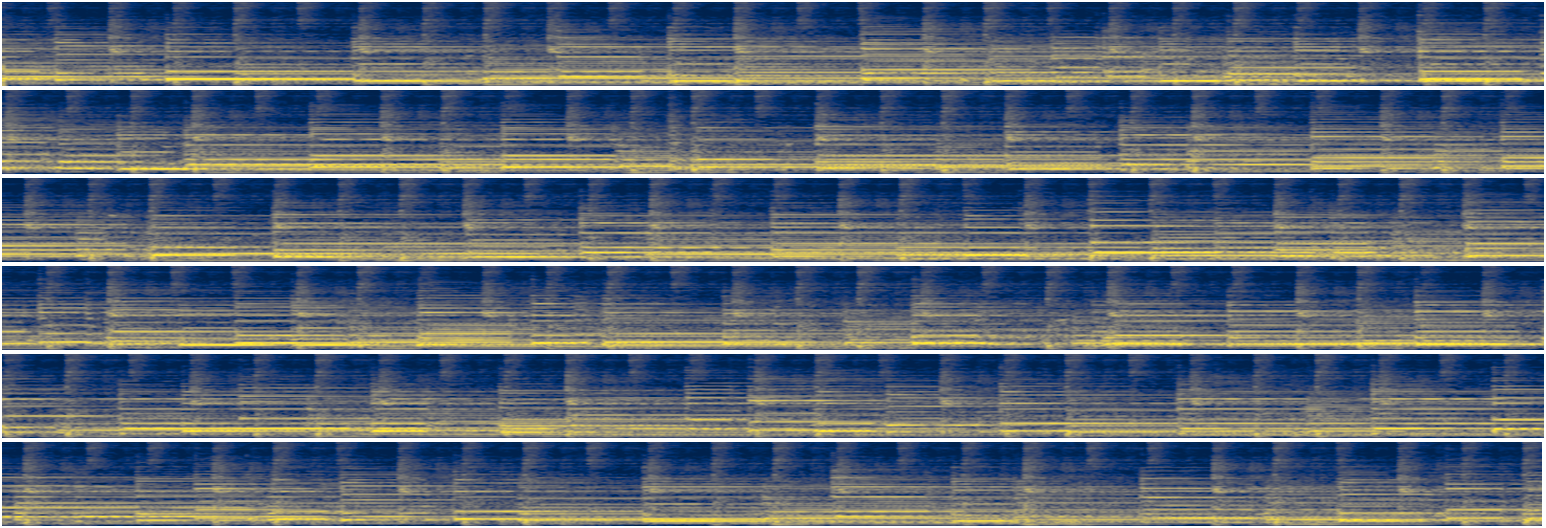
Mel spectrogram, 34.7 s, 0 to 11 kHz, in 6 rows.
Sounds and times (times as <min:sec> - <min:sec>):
Acoustic guitar: 0:00.0 - 0:34.6.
